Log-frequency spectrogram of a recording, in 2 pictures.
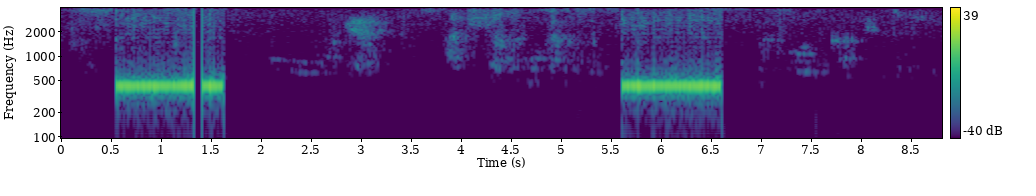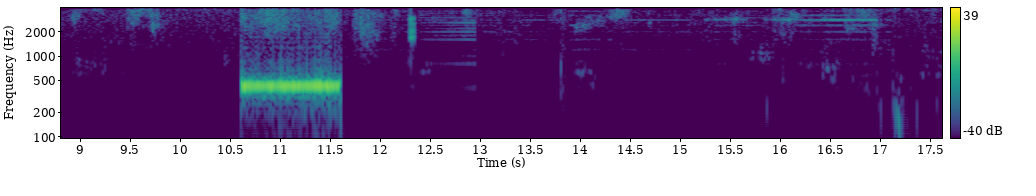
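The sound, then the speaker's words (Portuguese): Telephone ringback tone while a call is placed: three steady, low-pitched tones of about one second each, separated by long silent gaps, with no voices. “Chamando.”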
